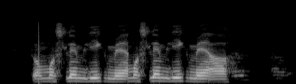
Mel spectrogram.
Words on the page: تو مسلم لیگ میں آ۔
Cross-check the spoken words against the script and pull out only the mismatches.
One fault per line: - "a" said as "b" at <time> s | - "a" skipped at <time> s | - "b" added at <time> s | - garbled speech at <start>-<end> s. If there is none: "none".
- "مسلم لیگ میں" added at 1.3 s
